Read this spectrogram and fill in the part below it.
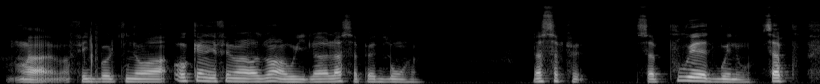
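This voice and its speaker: Long, frequent pauses break up speech at a moderate pace against a quiet background. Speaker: gaming YouTuber. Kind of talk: angry gaming rant over live gameplay, venting and swearing at the game. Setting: home recording at computer, drill noise in background. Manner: exasperated, shouting, swearing, sharp outbursts.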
